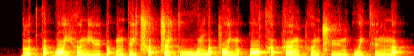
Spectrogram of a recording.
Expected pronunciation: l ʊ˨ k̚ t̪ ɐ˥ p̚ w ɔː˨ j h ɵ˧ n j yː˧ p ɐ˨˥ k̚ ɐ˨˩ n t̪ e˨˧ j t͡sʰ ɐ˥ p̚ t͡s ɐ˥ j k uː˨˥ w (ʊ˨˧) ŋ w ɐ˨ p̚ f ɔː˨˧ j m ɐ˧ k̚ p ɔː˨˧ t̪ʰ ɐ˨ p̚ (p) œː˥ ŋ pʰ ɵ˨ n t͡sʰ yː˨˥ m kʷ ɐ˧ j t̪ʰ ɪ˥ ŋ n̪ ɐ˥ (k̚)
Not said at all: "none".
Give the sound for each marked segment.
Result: ʊ˨˥, h, k̚

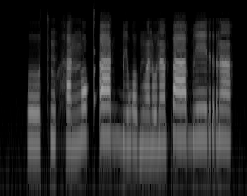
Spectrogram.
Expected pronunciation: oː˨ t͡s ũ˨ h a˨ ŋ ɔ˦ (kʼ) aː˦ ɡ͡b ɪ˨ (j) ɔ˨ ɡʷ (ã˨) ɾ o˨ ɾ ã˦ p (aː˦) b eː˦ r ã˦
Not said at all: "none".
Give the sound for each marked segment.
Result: kʼ, w, ã˨, aː˦

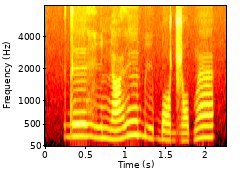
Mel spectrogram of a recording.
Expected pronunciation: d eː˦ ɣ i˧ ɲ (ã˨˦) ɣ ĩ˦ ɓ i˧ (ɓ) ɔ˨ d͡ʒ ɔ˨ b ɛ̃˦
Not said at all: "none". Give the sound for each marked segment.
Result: ã˨˦, ɓ

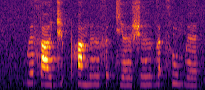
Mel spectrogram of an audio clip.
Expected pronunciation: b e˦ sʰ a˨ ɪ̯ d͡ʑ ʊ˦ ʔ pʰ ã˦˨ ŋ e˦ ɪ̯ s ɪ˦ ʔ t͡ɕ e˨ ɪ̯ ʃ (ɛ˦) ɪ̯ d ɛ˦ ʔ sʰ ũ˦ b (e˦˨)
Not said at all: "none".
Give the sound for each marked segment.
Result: e˦, e˨

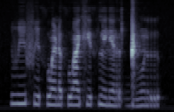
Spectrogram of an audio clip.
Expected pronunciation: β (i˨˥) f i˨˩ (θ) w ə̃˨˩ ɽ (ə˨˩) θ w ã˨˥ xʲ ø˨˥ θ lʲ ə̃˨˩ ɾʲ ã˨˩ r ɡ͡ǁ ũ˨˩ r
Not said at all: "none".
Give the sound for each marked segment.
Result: i˨˥, θ, ə˨˩

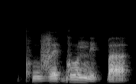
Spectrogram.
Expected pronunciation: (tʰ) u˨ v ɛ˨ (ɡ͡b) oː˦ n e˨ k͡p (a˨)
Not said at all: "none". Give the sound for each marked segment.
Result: kʰ, ɡ, a˨

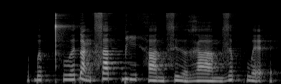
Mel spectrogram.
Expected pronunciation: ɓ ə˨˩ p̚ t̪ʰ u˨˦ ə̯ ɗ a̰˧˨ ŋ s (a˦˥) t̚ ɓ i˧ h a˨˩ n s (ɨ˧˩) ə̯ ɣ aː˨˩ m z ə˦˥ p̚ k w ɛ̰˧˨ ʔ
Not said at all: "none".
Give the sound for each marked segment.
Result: a˦˥, ɨ˧˩

